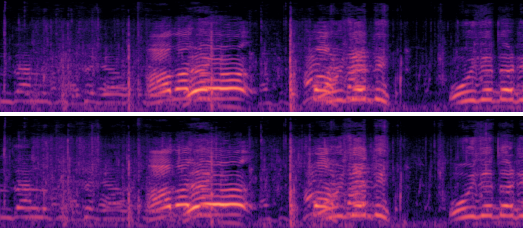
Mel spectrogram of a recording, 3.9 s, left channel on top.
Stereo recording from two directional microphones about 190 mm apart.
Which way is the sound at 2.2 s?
50° left (ahead or behind).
